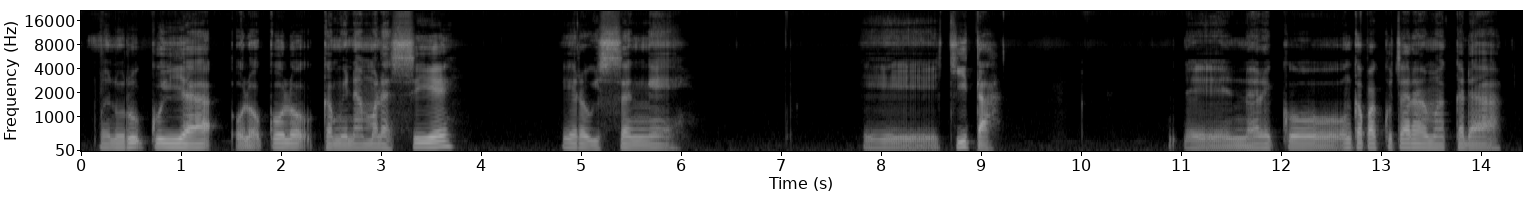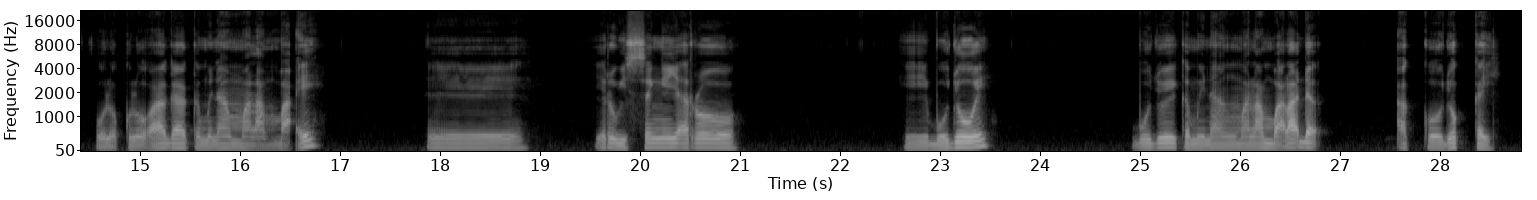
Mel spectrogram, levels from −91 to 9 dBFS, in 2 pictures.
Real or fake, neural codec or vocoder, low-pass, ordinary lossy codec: real; none; none; none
